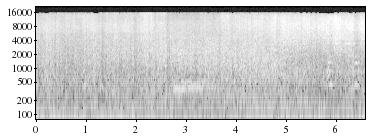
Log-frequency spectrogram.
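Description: A steam locomotive chugs steadily along a track.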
